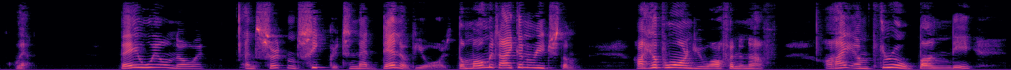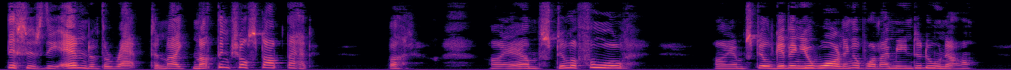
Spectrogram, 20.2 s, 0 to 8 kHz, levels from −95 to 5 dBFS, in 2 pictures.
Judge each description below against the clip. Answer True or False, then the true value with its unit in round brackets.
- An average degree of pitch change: True (4.9 semitones)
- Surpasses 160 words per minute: True (180 wpm)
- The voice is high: True (240 Hz)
